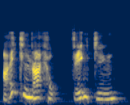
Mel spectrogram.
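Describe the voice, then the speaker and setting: A woman's voice: mid-range voice, lively intonation, slow, sharp tone, dull audio, slight background noise. A woman voicing a big friendly male giant from a children's storybook, tender-hearted and speaking in quirky broken grammar. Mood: concerned, curious.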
